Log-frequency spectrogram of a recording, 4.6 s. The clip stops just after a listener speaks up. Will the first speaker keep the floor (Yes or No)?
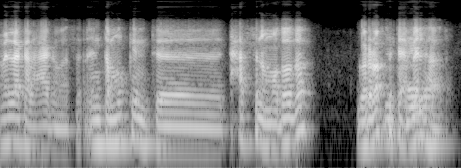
Yes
